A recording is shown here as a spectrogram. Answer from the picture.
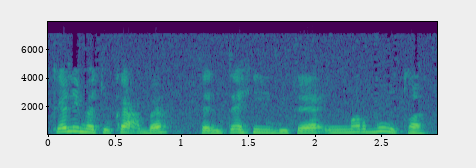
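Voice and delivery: usual speaking voice

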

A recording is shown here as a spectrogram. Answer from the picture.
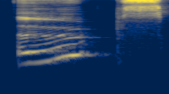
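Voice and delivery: high, surprised oops; startled little oops. A narrator's reading. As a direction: caught out, pitch jumps up. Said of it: "cried Froggy".

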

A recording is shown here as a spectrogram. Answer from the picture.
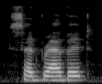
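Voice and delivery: plain reading voice

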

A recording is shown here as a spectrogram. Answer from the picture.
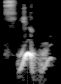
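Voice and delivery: high, loud puzzled echo; incredulous question. A narrator's reading. Annie questioning Jack's order, incredulous. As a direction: throw it back in disbelief.

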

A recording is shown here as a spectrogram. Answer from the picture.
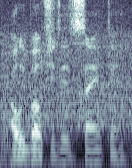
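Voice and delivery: usual speaking voice

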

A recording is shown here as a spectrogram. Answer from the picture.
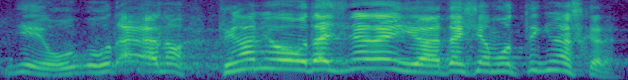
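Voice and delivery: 高い声で勧める小僧; 高めの声で調子よく勧める小僧; 小僧の声. Acted. 小僧が隠居に勧める. (高い声で手紙を勧める小僧)

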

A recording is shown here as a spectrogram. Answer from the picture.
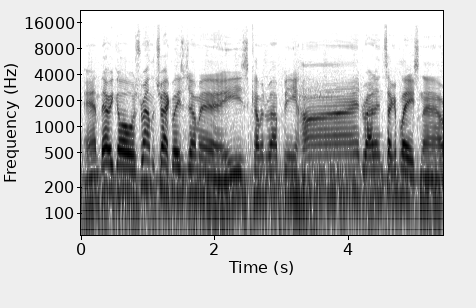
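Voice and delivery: low, fast announcer patter; race commentator. Pretend. Gamer narrating the race for pretend TV viewers. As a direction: hype the race like live TV.

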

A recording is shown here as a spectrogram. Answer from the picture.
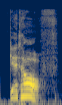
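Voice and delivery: high, loud protest through food; spluttering. A narrator's reading. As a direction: splutter it out with your mouth full. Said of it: "spluttered the rat, with his mouth full".

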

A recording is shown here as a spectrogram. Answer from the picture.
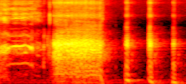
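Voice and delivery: falsetto laughing fit; high squeal of laughter. Real, not acted. Beard glitch in game.

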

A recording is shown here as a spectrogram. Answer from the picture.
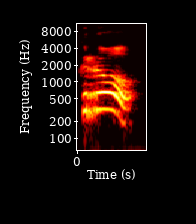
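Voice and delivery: high, loud syllable cro; syllable called out. Shown as a demonstration. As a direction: call out cro as one clear beat.

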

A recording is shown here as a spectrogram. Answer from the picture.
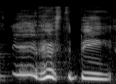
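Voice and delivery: high, drawn-out mock objection; mocking YouTube executives. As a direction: imitate a fussy executive, high and slow. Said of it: "and they're like".

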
